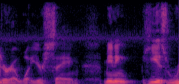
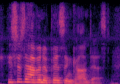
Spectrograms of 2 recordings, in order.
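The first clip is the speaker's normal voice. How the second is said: much higher, laughing remark; amused teacher commentary; laughing aside; 11 semitones higher, 7 dB louder than usual. Real, not acted. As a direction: chuckle at the rivalry.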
